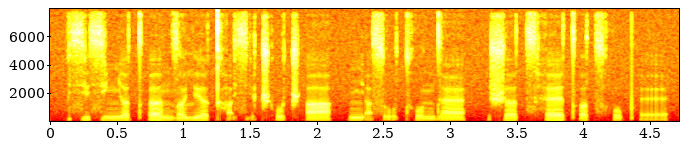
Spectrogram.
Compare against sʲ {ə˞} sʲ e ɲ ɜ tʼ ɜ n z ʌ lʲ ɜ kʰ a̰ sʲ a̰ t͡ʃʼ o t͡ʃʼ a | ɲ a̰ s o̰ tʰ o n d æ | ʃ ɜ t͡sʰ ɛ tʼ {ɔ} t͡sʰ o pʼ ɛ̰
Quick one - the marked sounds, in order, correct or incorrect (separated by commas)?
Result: incorrect, incorrect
